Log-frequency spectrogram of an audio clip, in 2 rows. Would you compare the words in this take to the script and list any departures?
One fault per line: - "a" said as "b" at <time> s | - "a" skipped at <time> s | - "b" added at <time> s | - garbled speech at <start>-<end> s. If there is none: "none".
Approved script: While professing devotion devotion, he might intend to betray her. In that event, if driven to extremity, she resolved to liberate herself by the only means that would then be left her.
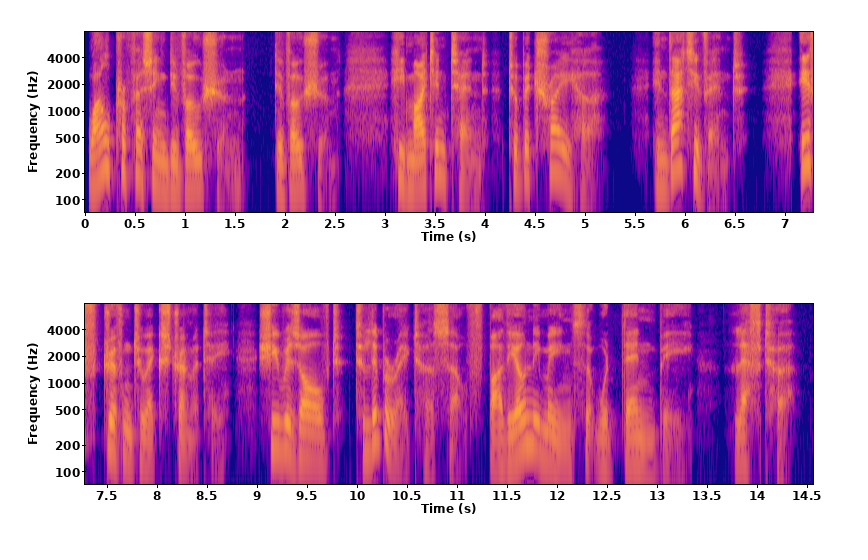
none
